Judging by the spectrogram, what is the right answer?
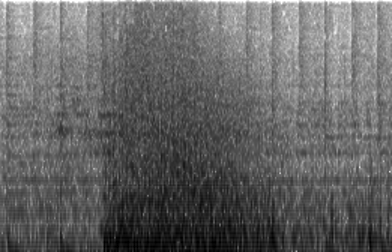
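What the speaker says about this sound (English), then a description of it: "Explosion." A massive special-attack explosion in the Iwaihime visual novel, a sudden loud boom that bursts in after a quieter stretch and rumbles on as a long, noisy roar before easing back down.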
